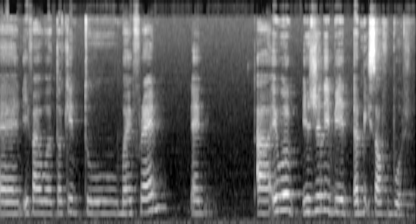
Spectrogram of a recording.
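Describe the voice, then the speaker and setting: Speaking at a fairly slow pace, a woman with a fairly high pitch keeps her intonation fairly even amid audible room echo and noticeable background noise. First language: Malay. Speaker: university student. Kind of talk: interview.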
